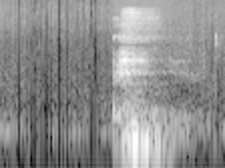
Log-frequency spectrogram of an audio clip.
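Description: Near silence, with one brief, faint breath out, like a sigh, about a second and a quarter in.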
